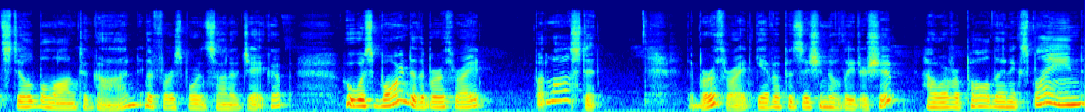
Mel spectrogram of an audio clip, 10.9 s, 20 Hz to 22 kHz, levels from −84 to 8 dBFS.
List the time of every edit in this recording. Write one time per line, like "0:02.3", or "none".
0:01.5
0:06.7
0:09.1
